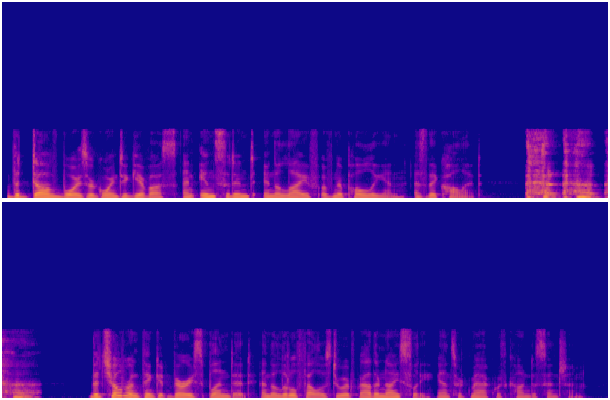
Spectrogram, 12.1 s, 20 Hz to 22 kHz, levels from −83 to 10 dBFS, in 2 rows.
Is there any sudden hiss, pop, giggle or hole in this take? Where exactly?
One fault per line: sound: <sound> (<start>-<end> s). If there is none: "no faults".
sound: cough (5.2-6.5 s)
